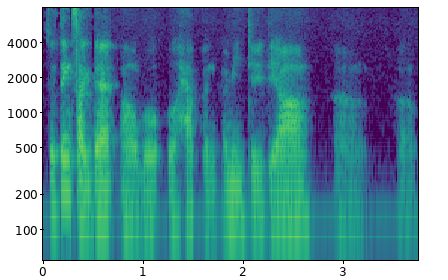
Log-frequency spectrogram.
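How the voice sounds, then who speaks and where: Speaking at a developer meetup, this middle-aged man from Singapore has a Singaporean English accent and a fairly low, gravelly, slightly mellow voice at a moderate pace. His conference talk is hesitant, full of fillers and restarts, and there's a little background noise.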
